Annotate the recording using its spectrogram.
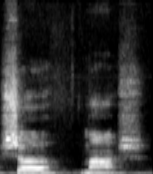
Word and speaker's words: shamash: What is this, shmash? Yeah, shamash.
